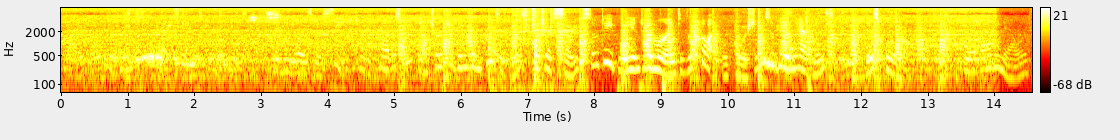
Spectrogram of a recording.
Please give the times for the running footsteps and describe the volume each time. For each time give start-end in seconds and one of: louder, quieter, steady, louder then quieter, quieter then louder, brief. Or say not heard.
5.0-13.3 steady.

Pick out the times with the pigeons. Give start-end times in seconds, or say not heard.
0.7-3.4, 6.4-8.0, 10.2-12.0.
